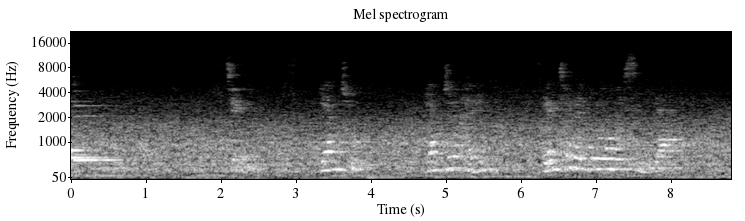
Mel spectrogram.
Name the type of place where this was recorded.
subway station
